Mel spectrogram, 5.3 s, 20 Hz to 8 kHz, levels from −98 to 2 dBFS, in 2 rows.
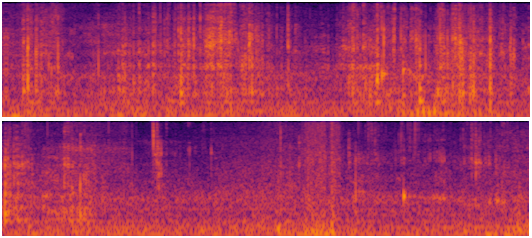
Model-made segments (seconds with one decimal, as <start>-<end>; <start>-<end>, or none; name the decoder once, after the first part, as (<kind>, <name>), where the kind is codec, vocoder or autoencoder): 0.0-0.6 (codec, HILCodec)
